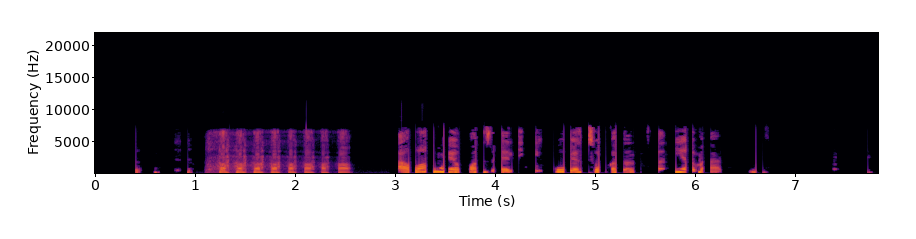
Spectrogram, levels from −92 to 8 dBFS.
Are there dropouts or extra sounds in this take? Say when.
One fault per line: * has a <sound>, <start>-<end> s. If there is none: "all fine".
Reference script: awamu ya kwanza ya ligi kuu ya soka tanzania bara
* has a laugh, 1.1-2.6 s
